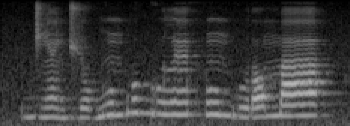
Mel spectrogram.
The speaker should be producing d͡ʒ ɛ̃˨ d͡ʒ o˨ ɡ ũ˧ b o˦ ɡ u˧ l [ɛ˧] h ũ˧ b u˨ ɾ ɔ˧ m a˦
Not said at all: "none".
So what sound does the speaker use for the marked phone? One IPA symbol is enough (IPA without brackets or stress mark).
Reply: ɛ̃˧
